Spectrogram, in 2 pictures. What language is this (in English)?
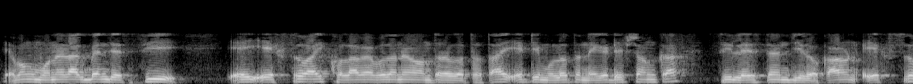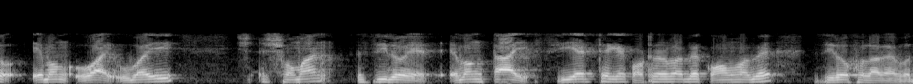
Bangla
